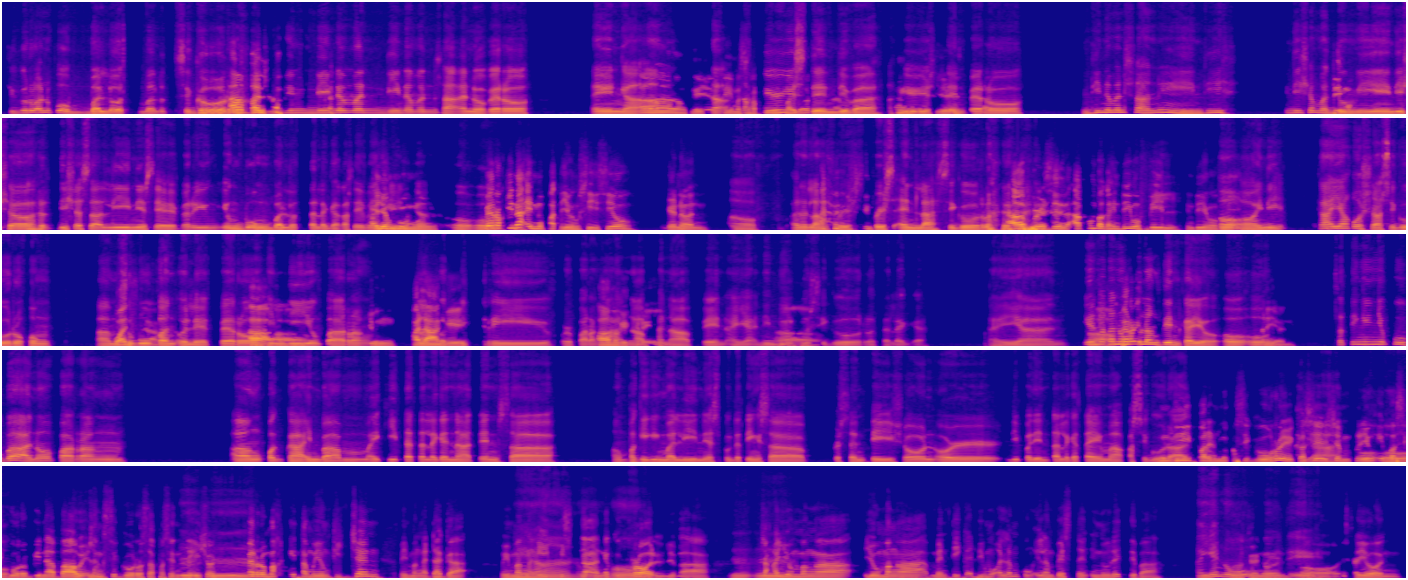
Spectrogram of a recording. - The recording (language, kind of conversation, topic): Filipino, unstructured, Ano ang masasabi mo tungkol sa mga pagkaing hindi mukhang malinis?
- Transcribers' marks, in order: static; laughing while speaking: "siguro"; chuckle; wind; distorted speech; scoff; laugh; laugh; other background noise; scoff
